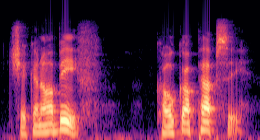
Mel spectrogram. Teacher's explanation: Something else with the Boston accent is the OR combination may also sound like aw. And this is true even if you're talking about the conjunction or, like chicken or beef.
